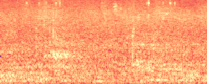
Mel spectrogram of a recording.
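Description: Footsteps clicking in a steady walking rhythm on the hard stone floor of a large glass-and-iron colonnade hall.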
